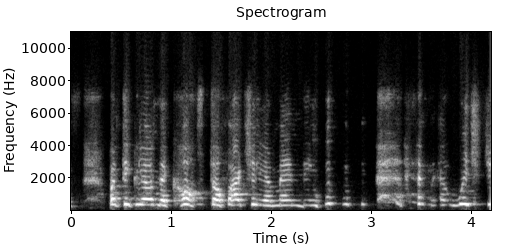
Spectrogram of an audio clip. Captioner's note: laughs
